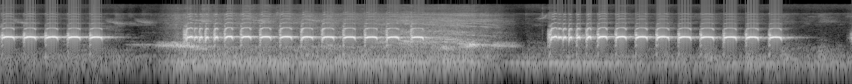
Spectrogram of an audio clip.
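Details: Local zebra dove singing steadily, used as a lure recording to set other doves calling: bursts of rapid, evenly repeated cooing notes, about two per second, with brief pauses between phrases.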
